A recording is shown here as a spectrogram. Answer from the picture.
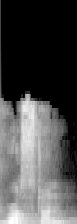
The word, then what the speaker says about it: ratson: The word is roston. It's spelled R-A-T-S-O-N.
